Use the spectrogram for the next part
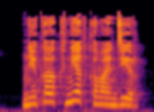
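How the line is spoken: Brisk report. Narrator (Russian): бодро отрапортовал цыган

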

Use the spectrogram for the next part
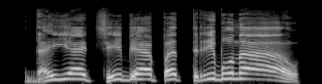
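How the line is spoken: Shouting. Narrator (Russian): закричал интендант

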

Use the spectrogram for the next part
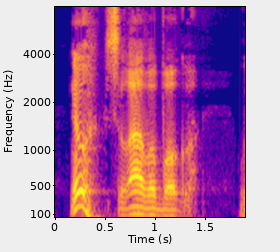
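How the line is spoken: Relieved exhale. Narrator (Russian): выдохнул Анатолий Федорович

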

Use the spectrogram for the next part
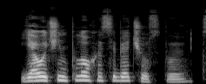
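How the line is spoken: Plain. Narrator (Russian): сказала она

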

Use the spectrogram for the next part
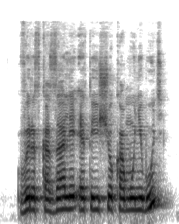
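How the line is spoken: Plain. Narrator (Russian): спросила я

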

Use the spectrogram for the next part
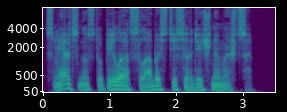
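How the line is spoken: Dry comment. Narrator (Russian): сухо прокомментировал он

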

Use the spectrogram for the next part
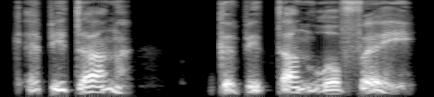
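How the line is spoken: Hoarse, slurred, laboured. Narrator (Russian): С трудом ворочая языком, Хан прохрипел

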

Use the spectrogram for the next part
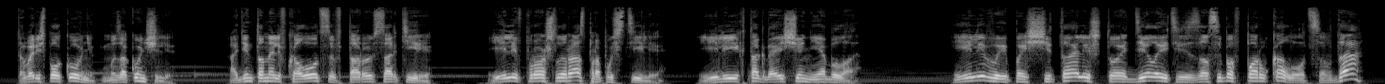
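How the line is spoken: Barked. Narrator (Russian): рявкнул молодой человек

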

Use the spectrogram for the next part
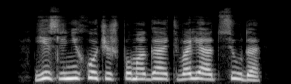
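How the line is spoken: Angry shouting woman. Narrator (Russian): Кричала она на него, словно в этот момент видела в нем того скрытого врага

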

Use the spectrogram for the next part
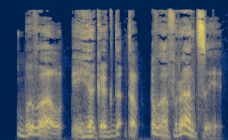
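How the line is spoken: Hoarse rasp. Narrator (Russian): просипел я

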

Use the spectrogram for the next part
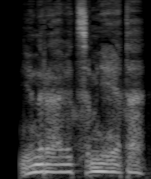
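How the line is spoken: Sad. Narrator (Russian): сказал хмель печально

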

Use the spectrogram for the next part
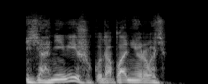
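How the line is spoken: Snapped. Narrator (Russian): огрызнулась Сенума

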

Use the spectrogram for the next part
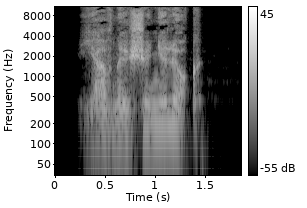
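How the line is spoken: Whispered. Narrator (Russian): шепотом констатировал я

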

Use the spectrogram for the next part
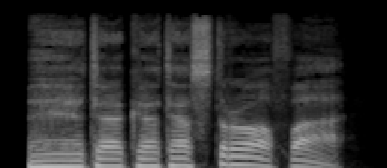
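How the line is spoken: Angry growl. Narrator (Russian): рычал Люка

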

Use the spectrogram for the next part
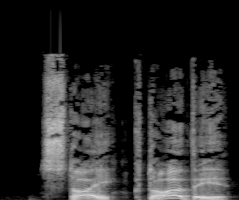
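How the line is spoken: Elf shouting. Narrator (Russian): выкрикнул эльф

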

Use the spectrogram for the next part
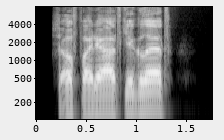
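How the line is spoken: Inquiring question. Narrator (Russian): поинтересовался охранник

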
